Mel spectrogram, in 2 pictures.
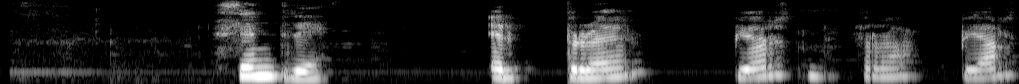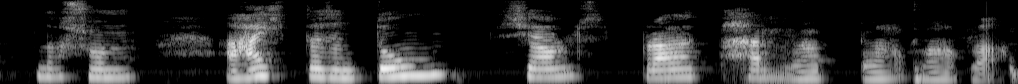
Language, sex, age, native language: Icelandic, female, 13, Icelandic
